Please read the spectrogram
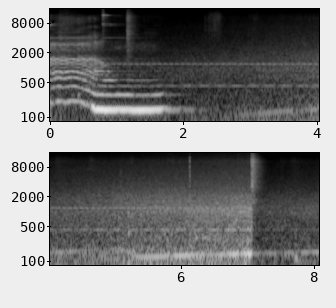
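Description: Buddhist monks chanting a Vietnamese-Buddhist mantra, holding its last long syllable, with a small bell ringing and a few sharp strikes at the start; the chant ends before two seconds in. A steady noise then swells slowly until a sharp click about seven seconds in.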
